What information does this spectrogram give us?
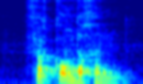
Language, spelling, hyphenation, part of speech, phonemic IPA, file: Dutch, verkondigen, ver‧kon‧di‧gen, verb, /vərˈkɔn.də.ɣə(n)/, Nl-verkondigen.ogg
- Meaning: 1. to announce, proclaim 2. to preach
